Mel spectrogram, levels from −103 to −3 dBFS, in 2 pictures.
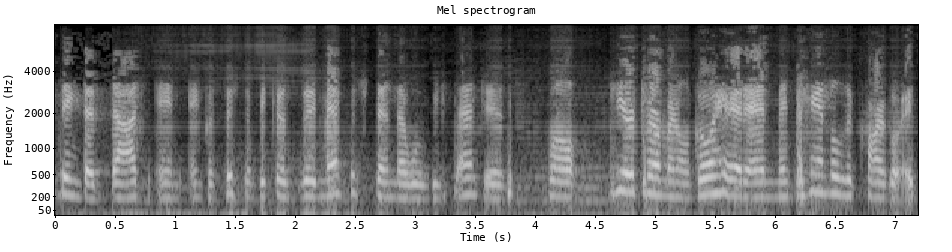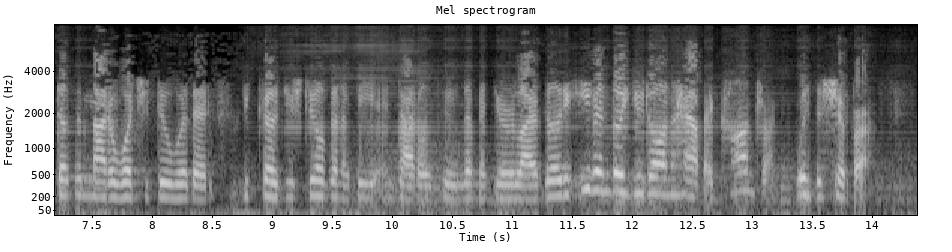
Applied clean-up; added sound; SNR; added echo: neural separator model SepFormer DNS4.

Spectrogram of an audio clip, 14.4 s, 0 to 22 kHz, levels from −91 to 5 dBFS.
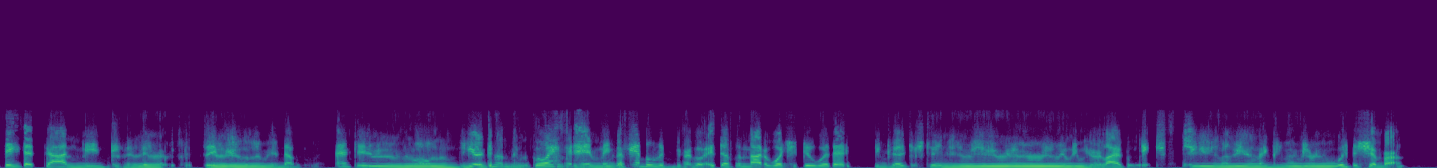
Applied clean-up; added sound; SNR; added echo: neural diffusion model UNIVERSE++.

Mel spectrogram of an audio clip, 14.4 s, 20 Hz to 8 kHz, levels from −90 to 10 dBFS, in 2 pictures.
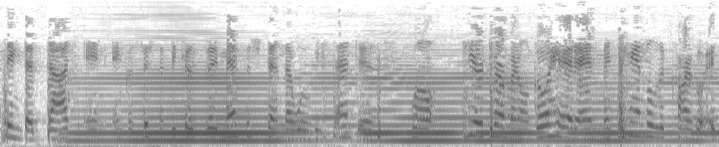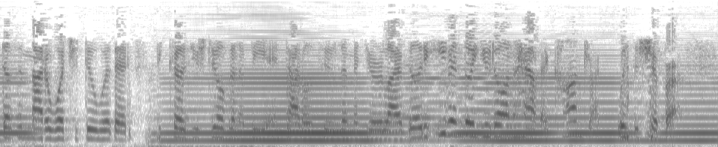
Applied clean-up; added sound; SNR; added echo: none; Bowed string instrument; -2 dB; none.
